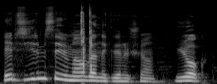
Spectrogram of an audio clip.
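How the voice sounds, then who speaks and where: A young man with a high voice gives quick, excitable commentary while playing a mobile game. He talks straight to his viewers and to the game itself, breaking into mock frustration when things go wrong. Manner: excitable, addresses viewers as "gençler". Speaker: gaming YouTuber.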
